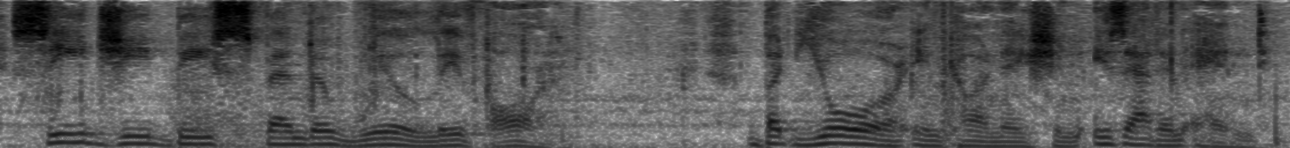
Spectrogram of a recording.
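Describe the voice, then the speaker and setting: Menacing secret-society chief for audio drama. Unhurried, deliberate delivery with expressive, wide-ranging pitch. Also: male voice, noisy background. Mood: cold, commanding. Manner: measured, deliberate, coldly courteous. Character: menacing male elder leading a secret conspiracy.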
